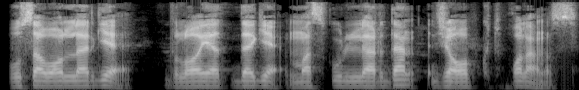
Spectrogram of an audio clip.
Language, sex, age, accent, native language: Uzbek, male, 18-24, Sirdaryo, Uzbek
